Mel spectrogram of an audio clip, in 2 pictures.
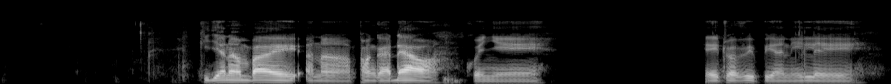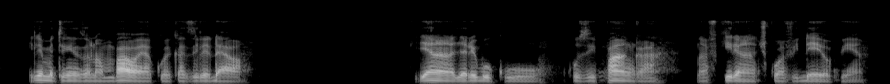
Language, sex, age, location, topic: Swahili, male, 18-24, Kisumu, health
